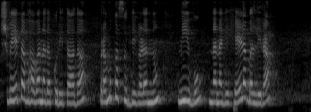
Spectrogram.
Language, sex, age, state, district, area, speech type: Kannada, female, 18-30, Karnataka, Mandya, rural, read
